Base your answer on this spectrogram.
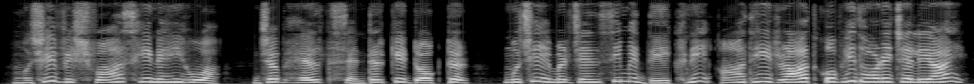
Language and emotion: Hindi, surprised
